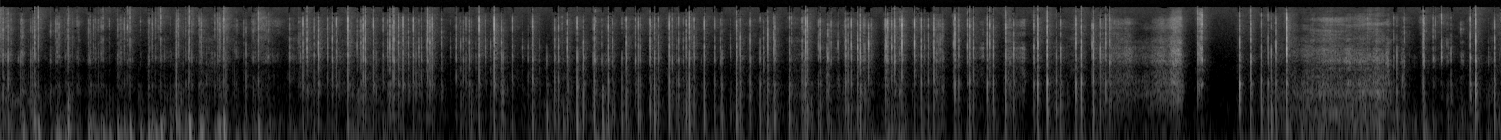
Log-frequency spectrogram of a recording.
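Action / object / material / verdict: scrape / paper-wrapped cardboard tube / cardboard / none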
